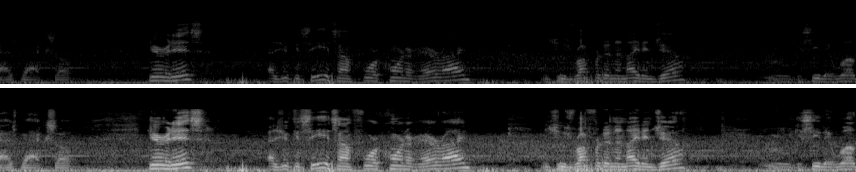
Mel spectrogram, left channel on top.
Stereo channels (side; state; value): left; quieter; 22.6 dB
